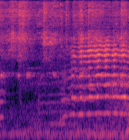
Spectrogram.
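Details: Nachi goat kids with a doe on a Pakistani goat farm; a short wavering bleat rises midway and holds as a nasal, harmonic tone to the end, over steady background hiss.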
